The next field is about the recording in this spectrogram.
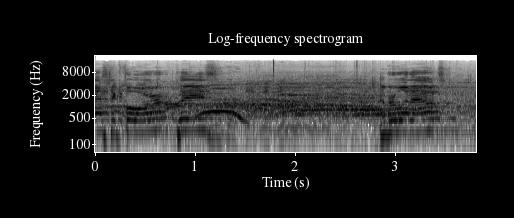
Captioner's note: audience cheers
